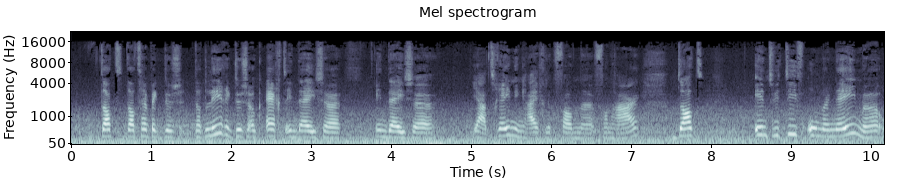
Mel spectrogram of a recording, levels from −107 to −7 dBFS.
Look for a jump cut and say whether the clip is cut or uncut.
uncut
